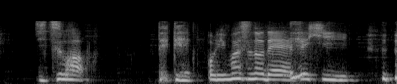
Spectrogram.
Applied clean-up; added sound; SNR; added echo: neural separator model SepFormer DNS4.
